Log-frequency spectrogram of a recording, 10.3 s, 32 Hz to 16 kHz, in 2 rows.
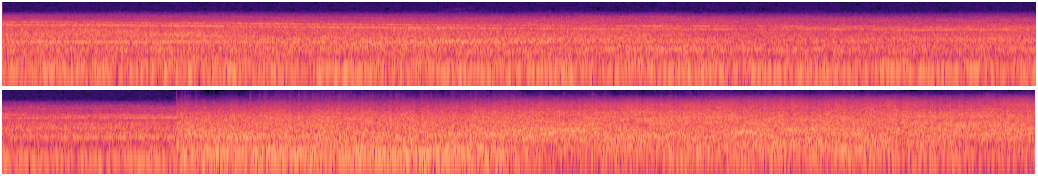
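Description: Sukhoi Su-35 jet engines whining at taxi power, the whine slowly falling in pitch. About six seconds in, this gives way to a louder, steady rush of full-power jet noise as the fighter takes off.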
